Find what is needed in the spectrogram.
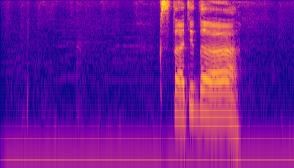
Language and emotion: Russian, positive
